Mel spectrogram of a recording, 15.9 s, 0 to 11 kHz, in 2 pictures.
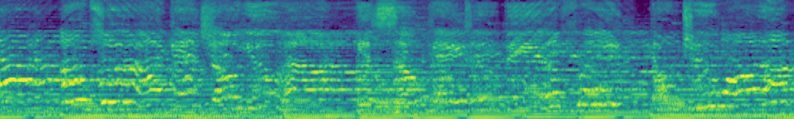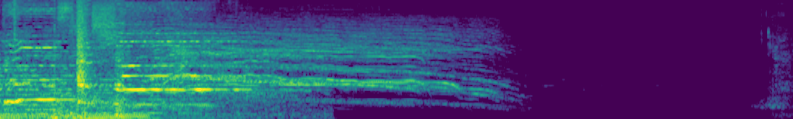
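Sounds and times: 
loud hip-hop song with heavy shifting bassline and dense layered vocals: 0.0s - 11.2s.

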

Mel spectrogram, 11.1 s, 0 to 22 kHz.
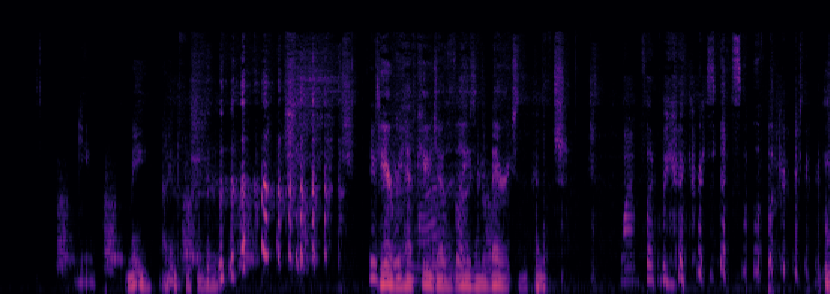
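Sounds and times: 
dog barking: 0.8s - 1.7s, 2.3s - 3.5s
speech: 1.0s - 3.3s, 4.9s - 7.6s, 8.4s - 11.0s
laughter: 2.3s - 4.7s, 8.8s - 11.0s.

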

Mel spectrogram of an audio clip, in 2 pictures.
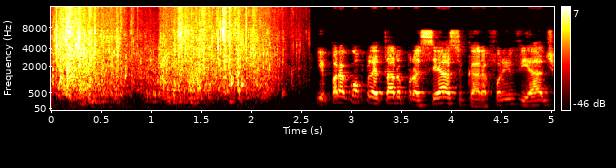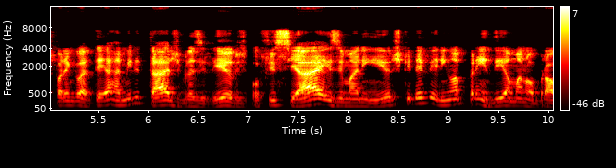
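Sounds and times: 
water splashing and sloshing: 0.0s - 2.6s
speech: 2.8s - 10.0s.

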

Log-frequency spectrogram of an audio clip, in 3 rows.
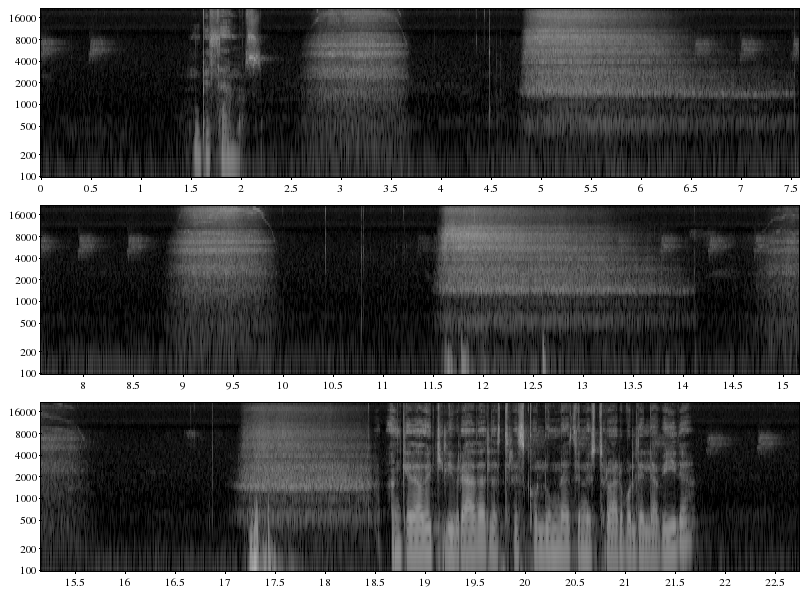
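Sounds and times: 
speech: 1.5s - 2.3s, 18.8s - 21.8s
slow deep breaths in and out: 2.6s - 3.8s, 4.8s - 10.1s, 11.4s - 16.0s, 17.0s - 18.8s.

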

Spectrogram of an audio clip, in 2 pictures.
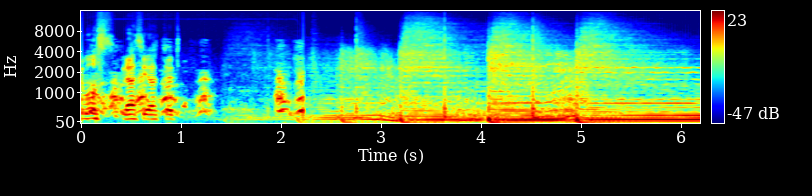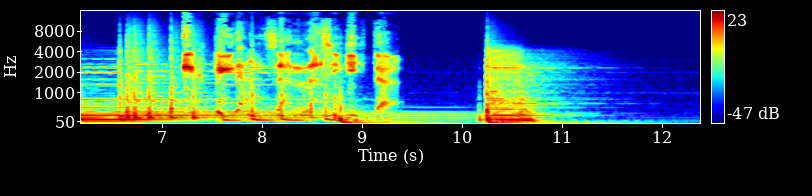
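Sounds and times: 
several dogs barking and yipping in a house: 0.0s - 2.3s
speech: 0.0s - 2.4s, 7.2s - 9.4s
sustained tonal music bed: 0.0s - 11.9s.

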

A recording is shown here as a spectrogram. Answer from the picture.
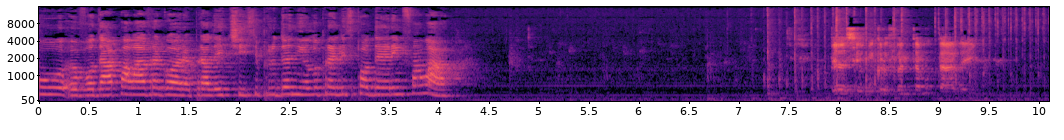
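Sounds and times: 
low steady hum: 0.0s - 10.0s
speech: 0.3s - 4.2s, 8.0s - 9.5s
rapid clicking of keys on a computer keyboard: 7.2s - 10.0s.

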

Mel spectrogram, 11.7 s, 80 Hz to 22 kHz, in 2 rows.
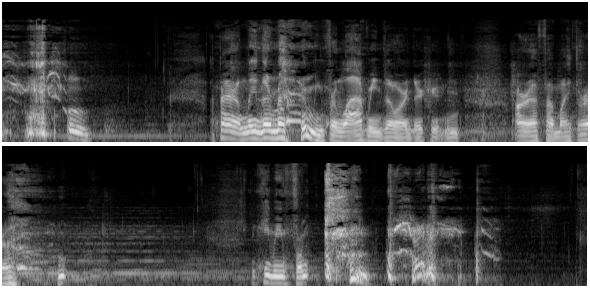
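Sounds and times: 
person coughing hard: 0.0s - 0.9s, 2.8s - 3.3s, 9.1s - 10.9s
speech: 0.2s - 1.0s, 2.1s - 6.6s, 8.4s - 10.7s.

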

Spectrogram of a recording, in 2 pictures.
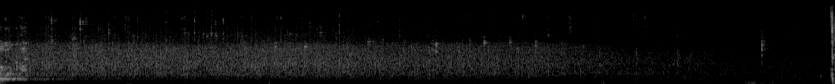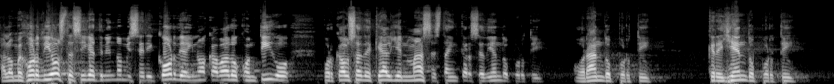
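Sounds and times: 
audience applauding: 0.0s - 7.0s
speech: 8.4s - 16.4s.

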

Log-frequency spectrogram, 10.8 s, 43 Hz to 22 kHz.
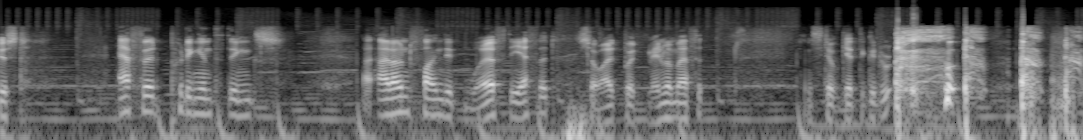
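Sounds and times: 
speech: 0.0s - 0.4s, 1.2s - 2.9s, 3.6s - 9.6s
harsh throaty coughs: 8.9s - 10.8s.

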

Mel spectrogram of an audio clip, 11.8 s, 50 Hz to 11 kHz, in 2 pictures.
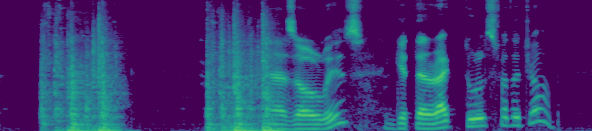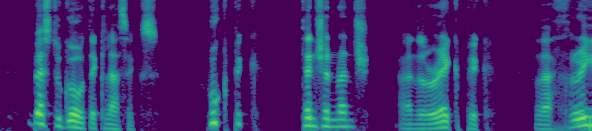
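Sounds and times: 
apartment door scraping and rattling: 0.4s - 1.4s, 2.1s - 3.0s
speech: 2.8s - 5.7s, 6.3s - 11.8s.

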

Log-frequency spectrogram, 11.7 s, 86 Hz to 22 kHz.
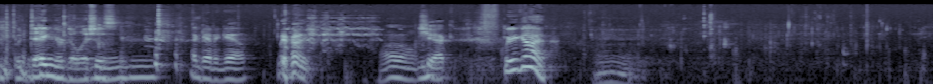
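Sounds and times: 
speech: 0.1s - 8.1s
laughter: 1.7s - 2.4s, 3.5s - 4.8s
soft wet chewing of a mouthful of greens and crab: 7.0s - 11.6s
mouth clicks and smacks: 7.2s - 11.6s.

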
